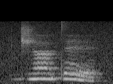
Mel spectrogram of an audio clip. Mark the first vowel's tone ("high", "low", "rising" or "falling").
high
